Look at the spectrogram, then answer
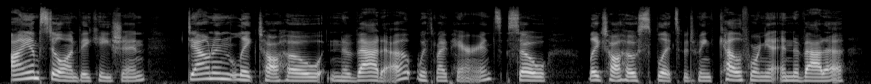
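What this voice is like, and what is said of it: Slightly raw voice. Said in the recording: “my voice is a little raw”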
